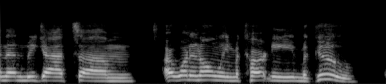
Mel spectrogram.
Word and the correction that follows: McGough: Is that how you pronounce the name? – I think it's McGough. – McGough, right.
